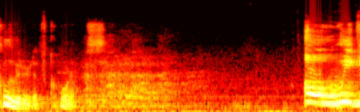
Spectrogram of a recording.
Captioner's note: audience laughing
